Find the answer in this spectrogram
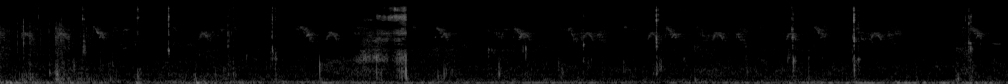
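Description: Small birds chirping now and then, with a few faint clicks in between.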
